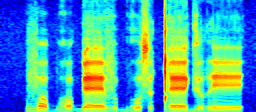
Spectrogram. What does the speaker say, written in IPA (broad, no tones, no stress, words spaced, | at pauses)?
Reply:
vɔbʱɔ ɠɛː vɵbʱosɵ ǃɛːɡʲɔreː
